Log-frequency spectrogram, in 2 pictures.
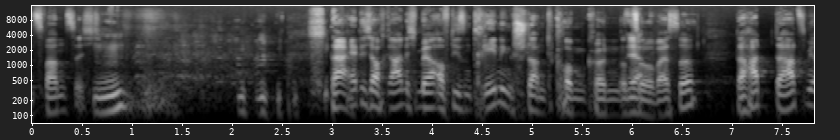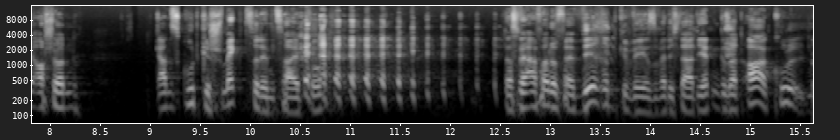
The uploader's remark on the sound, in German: "Auf die feine Tour" aus dem Artheater, Köln. Unseren zweiten Abend im ausverkauften Artheater Köln.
